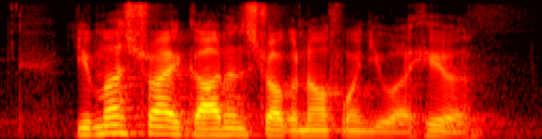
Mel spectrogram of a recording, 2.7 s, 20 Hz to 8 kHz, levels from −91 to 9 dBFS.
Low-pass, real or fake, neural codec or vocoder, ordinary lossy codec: 7.2 kHz; real; none; none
